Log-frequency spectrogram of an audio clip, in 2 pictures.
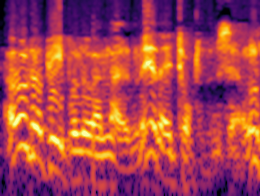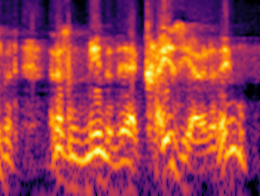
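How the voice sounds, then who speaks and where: An actor playing an avuncular, unhurried old family doctor in a radio drama, full of reassurance. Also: male voice, on the low side, huge pitch swings, bright, forceful tone, a little hiss or hum, heavily acted, poor audio. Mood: reassuring.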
